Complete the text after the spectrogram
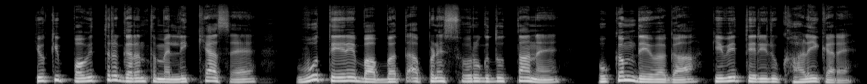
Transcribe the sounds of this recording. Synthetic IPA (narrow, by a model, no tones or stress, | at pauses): kjũːkipɐʋɪt̪ɾəɡəɾə̃nt̪m̤ɛ̃lɪkʰːjasɛ | ʋot̪eːɾebaːbət̪ɐpɽ̃esoɾɡd̪uːt̪ːãnɛ | ɦʊkəmd̪eːʋɛːɡakiʋet̪eːɾiɾʊkʰaːɭikɐɾɛ̰ː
